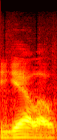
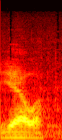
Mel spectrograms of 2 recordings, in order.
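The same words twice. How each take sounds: First: It is said in a standard, non-Southern accent. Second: It is said in a Southern US accent. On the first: "we don't say yellow" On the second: "we say yellow. We do that here in the South"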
